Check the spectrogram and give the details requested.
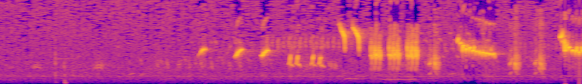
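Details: Black-browed reed warbler singing after a quiet start: scattered high chips, then bursts of harsh chattering notes and thin descending whistles, over steady low background hiss.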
